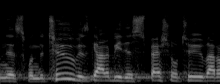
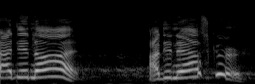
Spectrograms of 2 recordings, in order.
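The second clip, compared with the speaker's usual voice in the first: higher, louder protest; indignant denial; 9 semitones higher, 6 dB louder than usual. Retold or imitated. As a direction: deny it loudly, half laughing. Denies son's accusation.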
